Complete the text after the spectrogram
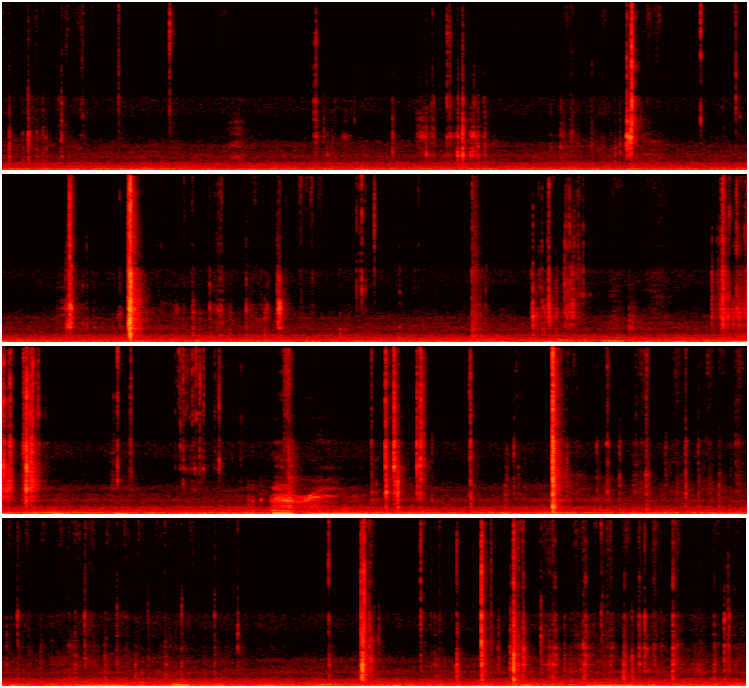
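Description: A screwdriver turns small screws in a plastic casing with faint creaks.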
